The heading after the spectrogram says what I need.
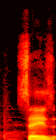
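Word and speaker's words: Sei: on X say Network say is spelled s EI go follow say onx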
